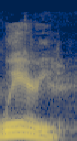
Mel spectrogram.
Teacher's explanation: E V e o W às vezes se confundem, então very pode soar como wary.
